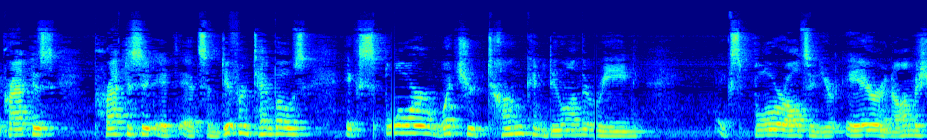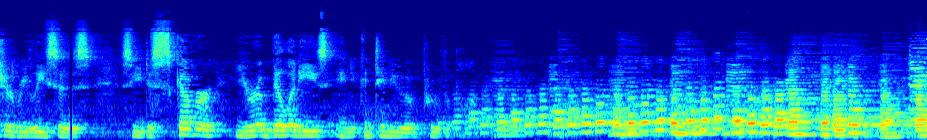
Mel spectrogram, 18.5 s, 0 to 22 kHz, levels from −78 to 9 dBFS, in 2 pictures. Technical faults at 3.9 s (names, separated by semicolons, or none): gap between stream segments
